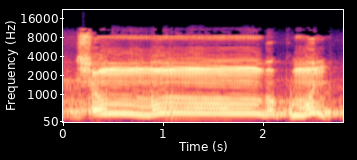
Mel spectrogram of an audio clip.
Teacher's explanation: نون ساکن اور تنوین کے بعد با کا حرف آ جائے، با کا، تو پھر نون کو میم سے بدل کر پڑھیں گے. نون کو میم سے بدل پڑھیں گے.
